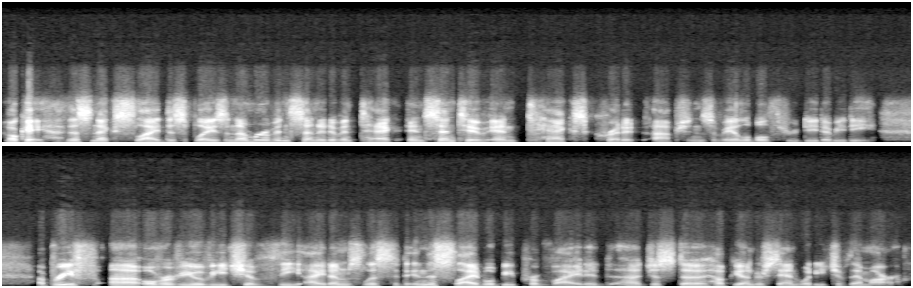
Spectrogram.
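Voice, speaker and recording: Gravelly, low-voiced man presenting slides. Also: animated, sharp tone, dry recording. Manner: formal, reading from slides with halting self-corrections. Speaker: workforce agency presenter. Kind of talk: slide presentation on a conference call. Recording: dull, lo-fi conference call audio.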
